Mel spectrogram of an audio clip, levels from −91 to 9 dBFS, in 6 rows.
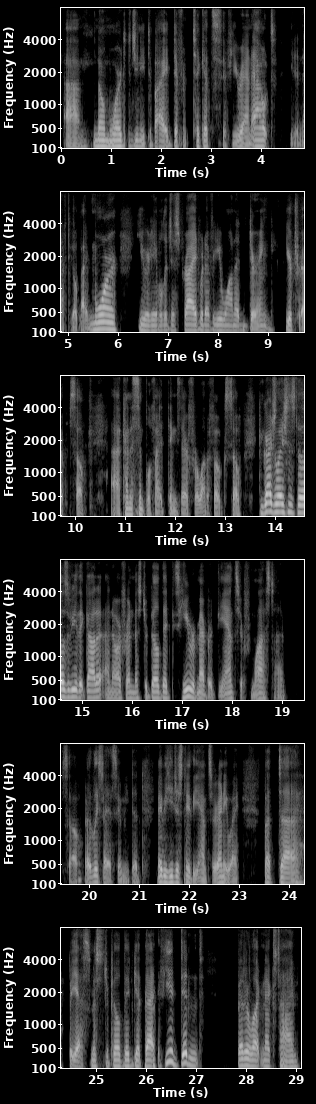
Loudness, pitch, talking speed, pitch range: -27 LUFS, 125 Hz, 205 wpm, 120-140 Hz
